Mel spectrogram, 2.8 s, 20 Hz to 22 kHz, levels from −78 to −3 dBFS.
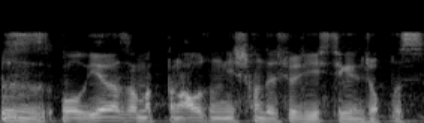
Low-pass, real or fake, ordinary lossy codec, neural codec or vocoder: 7.2 kHz; fake; none; codec, 16 kHz in and 24 kHz out, 2.2 kbps, FireRedTTS-2 codec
